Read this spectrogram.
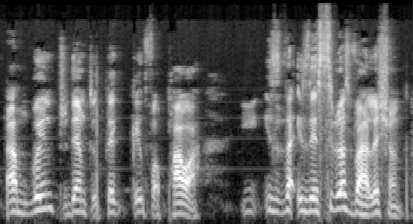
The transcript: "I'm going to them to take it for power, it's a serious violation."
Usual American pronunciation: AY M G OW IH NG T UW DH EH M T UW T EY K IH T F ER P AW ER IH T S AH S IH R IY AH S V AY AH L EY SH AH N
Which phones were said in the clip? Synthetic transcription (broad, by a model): AY M G OW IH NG T UW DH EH M T UW T EY K IH T F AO P AW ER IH S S AH S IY R IY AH S V AY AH L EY SH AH N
